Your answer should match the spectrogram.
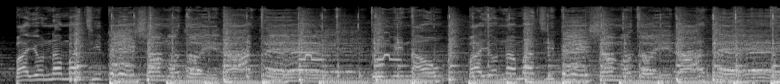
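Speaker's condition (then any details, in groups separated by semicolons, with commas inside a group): No condition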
